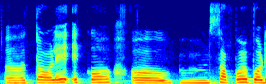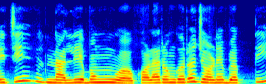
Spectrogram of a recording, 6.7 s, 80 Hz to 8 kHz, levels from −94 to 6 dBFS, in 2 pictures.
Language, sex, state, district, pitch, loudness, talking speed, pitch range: Odia, female, Odisha, Khordha, 270 Hz, -14 LUFS, 135 wpm, 240-280 Hz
